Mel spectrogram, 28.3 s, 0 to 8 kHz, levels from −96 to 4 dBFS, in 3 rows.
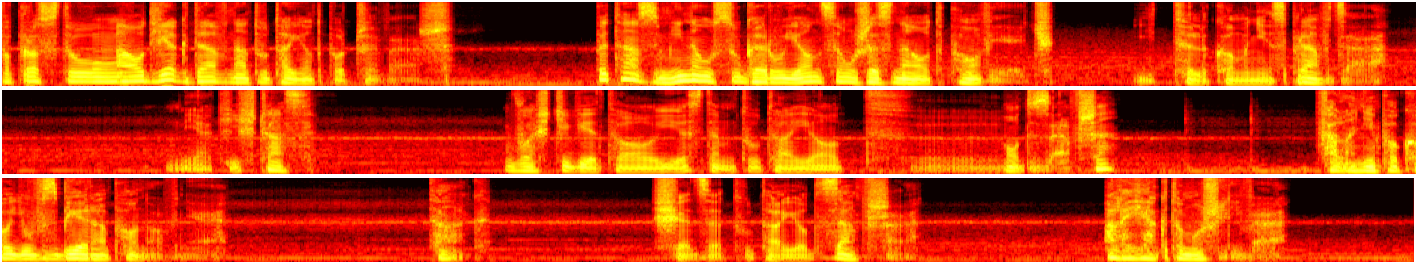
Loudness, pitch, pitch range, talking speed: -18 LUFS, 100 Hz, 90-115 Hz, 90 wpm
